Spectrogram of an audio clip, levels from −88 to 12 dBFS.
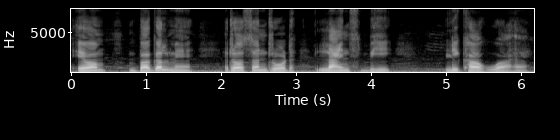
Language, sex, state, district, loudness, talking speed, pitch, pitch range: Hindi, male, Jharkhand, Palamu, -16 LUFS, 95 wpm, 140 Hz, 125-155 Hz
